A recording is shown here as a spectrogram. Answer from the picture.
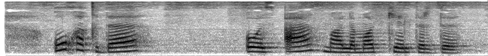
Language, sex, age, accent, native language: Uzbek, female, 19-29, Toshkent shahri, Uzbek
